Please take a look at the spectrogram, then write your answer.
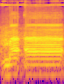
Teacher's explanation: گے، لسانا، وقفا لسانا، میم زبر ما، حمزہ کھڑا زبر آ، کھڑا زبر کو ایک الف کھینچ کر پڑھیں گے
